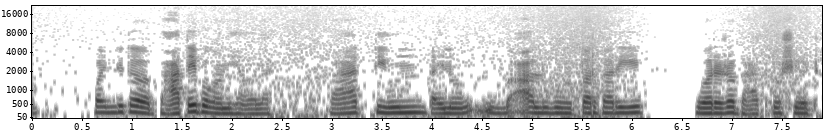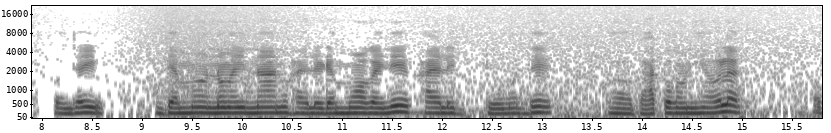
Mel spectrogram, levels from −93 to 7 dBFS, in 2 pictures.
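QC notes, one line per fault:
Throughout: overdone noise removal. The denoiser was pushed too hard, so bands near its noise estimate get gated out, leaving twinkly specks in the background.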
